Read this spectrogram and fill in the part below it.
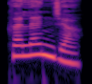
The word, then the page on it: ಕಲಂಜ: kalanja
